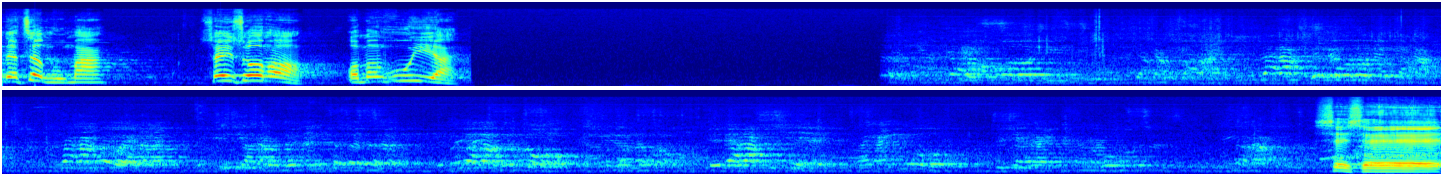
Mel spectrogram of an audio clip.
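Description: A man shouts with anger into a microphone in a large echoing hall.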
